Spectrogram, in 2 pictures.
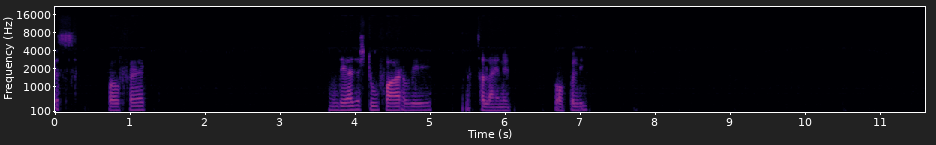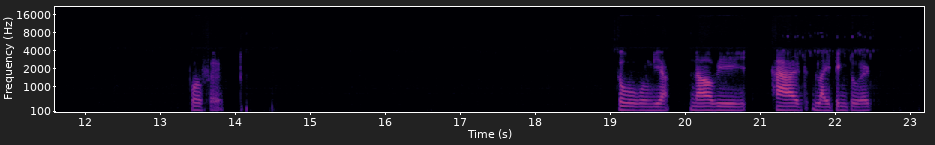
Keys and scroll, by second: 0.5 space, 11.4 g.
